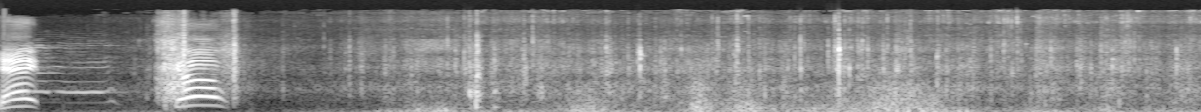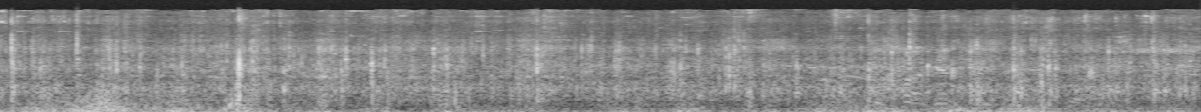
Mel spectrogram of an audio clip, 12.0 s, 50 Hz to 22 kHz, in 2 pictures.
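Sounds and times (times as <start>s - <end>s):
footsteps of people running: 1.3s - 12.0s.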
